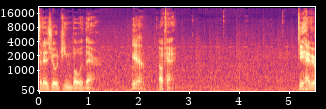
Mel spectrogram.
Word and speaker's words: Yojimbo: Okay, and they pronounce it as Yojimbo there.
